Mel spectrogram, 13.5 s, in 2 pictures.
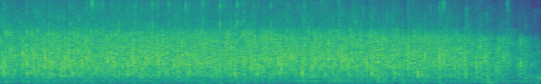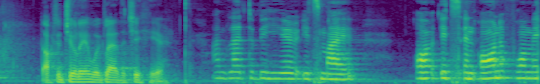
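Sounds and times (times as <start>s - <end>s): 
church audience applause welcoming a guest speaker: 0.0s - 7.2s
speech: 7.5s - 9.0s, 9.6s - 11.4s, 12.0s - 13.5s.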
